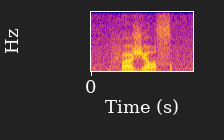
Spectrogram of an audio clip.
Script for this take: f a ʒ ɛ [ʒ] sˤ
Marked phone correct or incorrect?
incorrect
